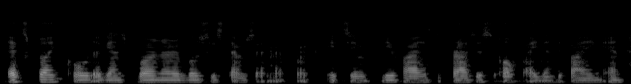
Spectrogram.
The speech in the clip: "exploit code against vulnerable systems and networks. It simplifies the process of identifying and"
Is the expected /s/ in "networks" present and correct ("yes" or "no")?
no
